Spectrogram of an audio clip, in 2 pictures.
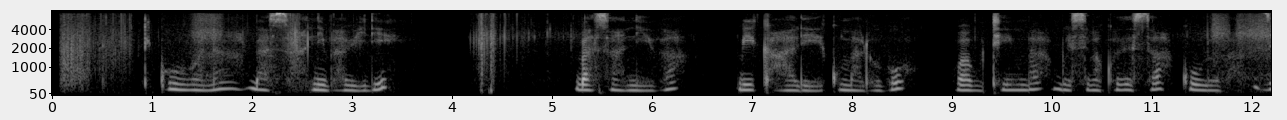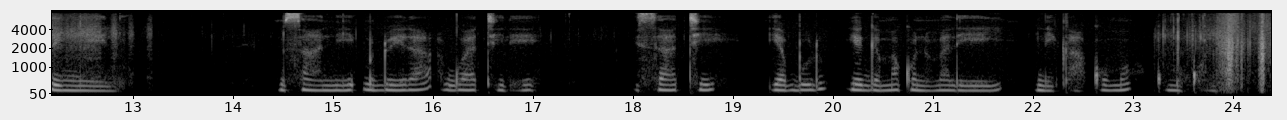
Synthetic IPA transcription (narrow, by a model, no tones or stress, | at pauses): li̥kuβo̞naβasḁːniβaβiɾi | βasaːniβa | βikʰale̞kumalo̞βo̞ | waβutʰiːmbaβwesiβako̞ze̞sakuloβaze̞ɲːeːni | musanimudwe̞ːlaːɡwaːtʰiɾe̞ | isaːtʰi | jaβulu | jeɡamako̞no̞maleːji | nekʰakʰo̞mo̞ | kumukʰo̞no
